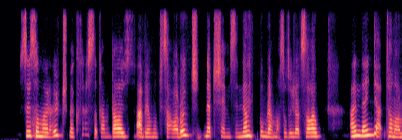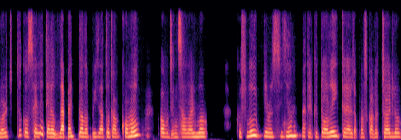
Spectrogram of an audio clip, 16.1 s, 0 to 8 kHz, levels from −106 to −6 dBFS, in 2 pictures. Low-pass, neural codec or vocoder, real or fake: 7.2 kHz; codec, 16 kHz in and 24 kHz out, 0.4 kbps, LongCat-Audio-Codec, four codebook decoder; fake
